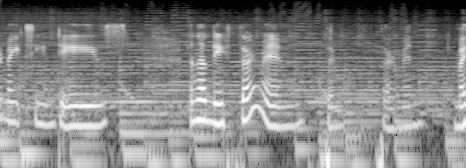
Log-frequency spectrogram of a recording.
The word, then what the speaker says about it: theremin: And then the THEREMIN.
